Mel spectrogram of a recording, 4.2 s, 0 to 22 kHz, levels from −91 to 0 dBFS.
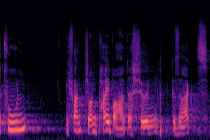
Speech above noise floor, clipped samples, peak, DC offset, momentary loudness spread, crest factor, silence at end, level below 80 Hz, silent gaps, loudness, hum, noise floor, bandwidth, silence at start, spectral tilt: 32 dB; under 0.1%; -16 dBFS; under 0.1%; 13 LU; 18 dB; 0.05 s; -82 dBFS; none; -33 LUFS; none; -65 dBFS; 12 kHz; 0 s; -6 dB/octave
